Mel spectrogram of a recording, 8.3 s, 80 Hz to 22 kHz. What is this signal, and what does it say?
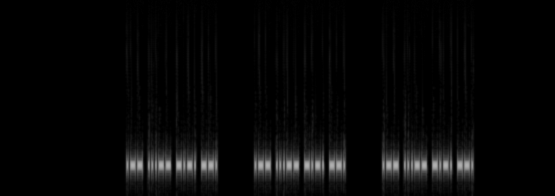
Morse code, heard as a keyed tone, about 41 wpm, 700 Hz. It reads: W3CG W3CG W3CG
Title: USA Call Signs - 4 Characters - Repeated 3x - 45wpm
